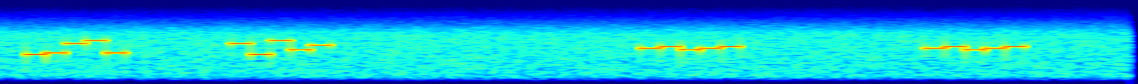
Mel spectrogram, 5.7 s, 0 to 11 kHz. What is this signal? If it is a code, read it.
Five-tone selective call (CCIR), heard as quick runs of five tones, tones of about 100 ms, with radio hiss. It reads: 23993 92258 67567 67567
